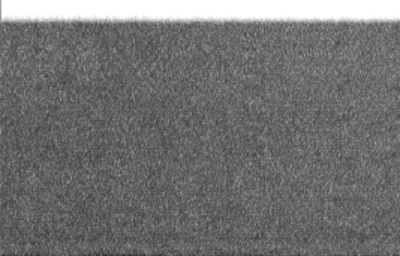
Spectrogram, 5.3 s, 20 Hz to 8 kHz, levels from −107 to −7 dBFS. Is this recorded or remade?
remade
